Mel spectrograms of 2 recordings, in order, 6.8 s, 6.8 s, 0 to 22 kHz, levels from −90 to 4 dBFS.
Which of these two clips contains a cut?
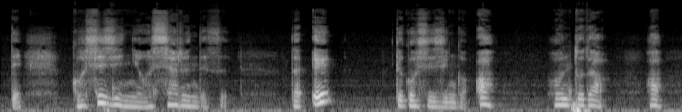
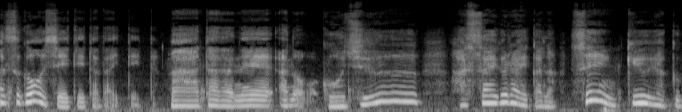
second; 2 cuts; at 1.6 s, 5.6 s

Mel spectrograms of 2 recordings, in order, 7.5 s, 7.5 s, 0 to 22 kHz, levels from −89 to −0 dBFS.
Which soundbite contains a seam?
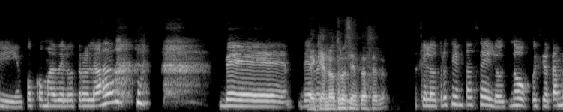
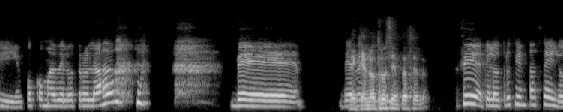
first; 3 cuts; at 2.1 s, 3.9 s, 5.6 s

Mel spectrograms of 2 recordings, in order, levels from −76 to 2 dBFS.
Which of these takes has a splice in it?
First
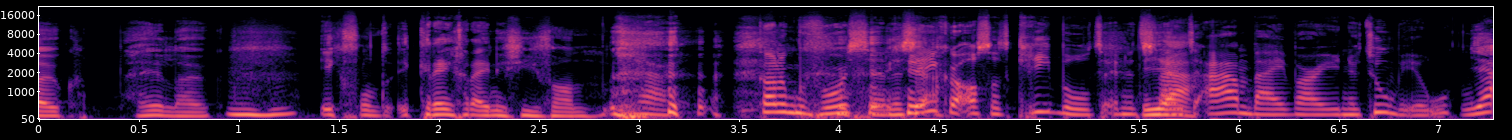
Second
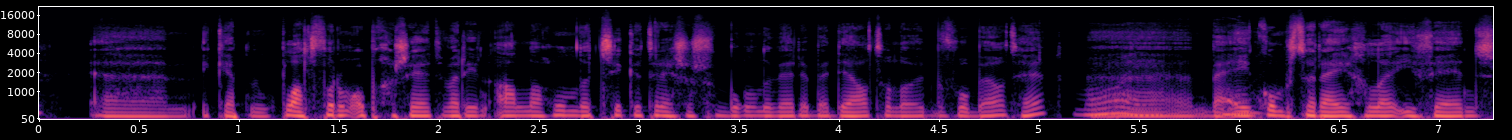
second; 1 cut; at 5.1 s

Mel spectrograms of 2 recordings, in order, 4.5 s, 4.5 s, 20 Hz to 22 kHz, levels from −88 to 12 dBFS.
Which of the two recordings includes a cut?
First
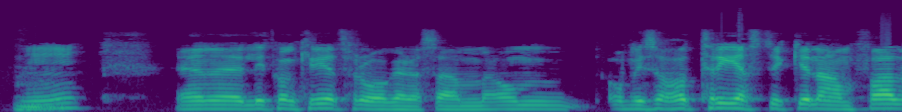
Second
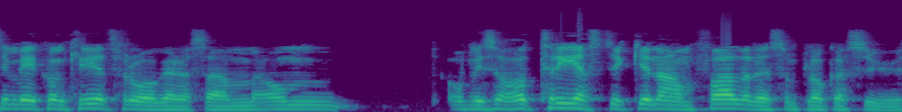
first; 2 cuts; at 1.4 s, 3.0 s

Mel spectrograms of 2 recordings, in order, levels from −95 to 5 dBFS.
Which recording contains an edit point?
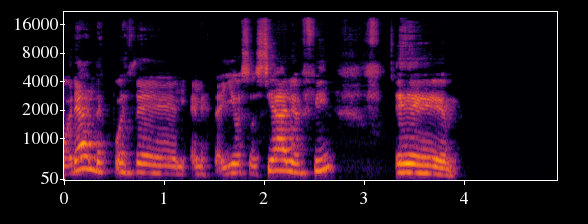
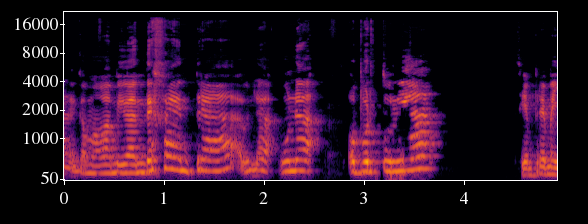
first; 1 cut; at 3.2 s

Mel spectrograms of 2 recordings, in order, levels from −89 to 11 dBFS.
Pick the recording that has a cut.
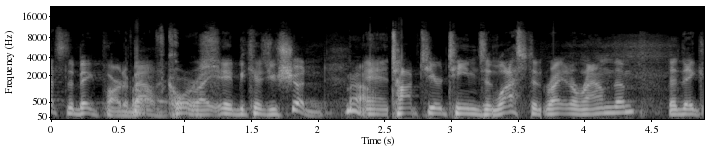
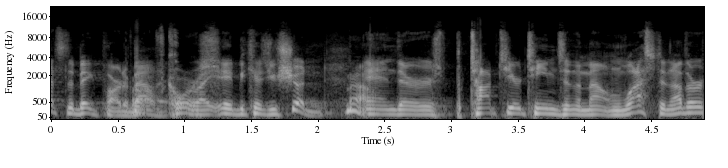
first; 3 cuts; at 2.5 s, 3.3 s, 3.7 s

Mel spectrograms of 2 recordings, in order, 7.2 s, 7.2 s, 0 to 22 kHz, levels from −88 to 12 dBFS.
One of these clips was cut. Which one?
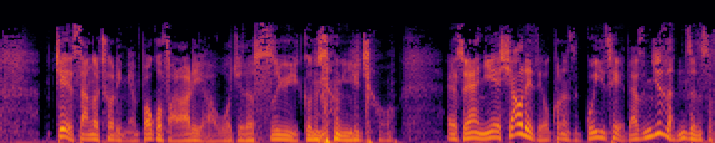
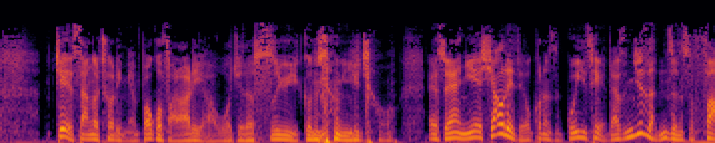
second; 1 cut; at 4.2 s

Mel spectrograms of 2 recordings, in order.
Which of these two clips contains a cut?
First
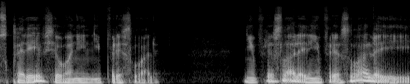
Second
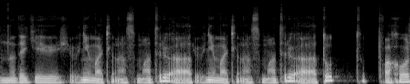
second; 1 cut; at 1.9 s

